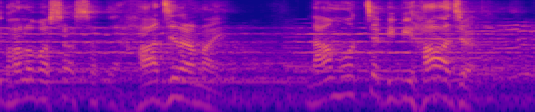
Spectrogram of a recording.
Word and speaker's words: হাজার: হাজেরা নাই। নাম হচ্ছে বিবি হাজ। না আমি আপনার ভুল ধরা ভালোবাসার সাথে। এটা কোন অপমান নয়। আমরা বলি বিবি হাজেরা না উচ্চারণটা হচ্ছে বিবি হাজার আচ্ছা ইসমাইল আলাইহিস সালাম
